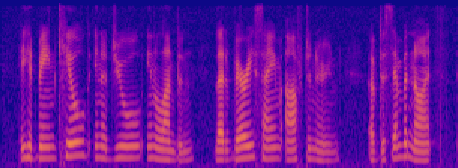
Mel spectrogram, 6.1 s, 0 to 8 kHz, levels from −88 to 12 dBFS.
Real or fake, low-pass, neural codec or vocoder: real; 7.2 kHz; none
